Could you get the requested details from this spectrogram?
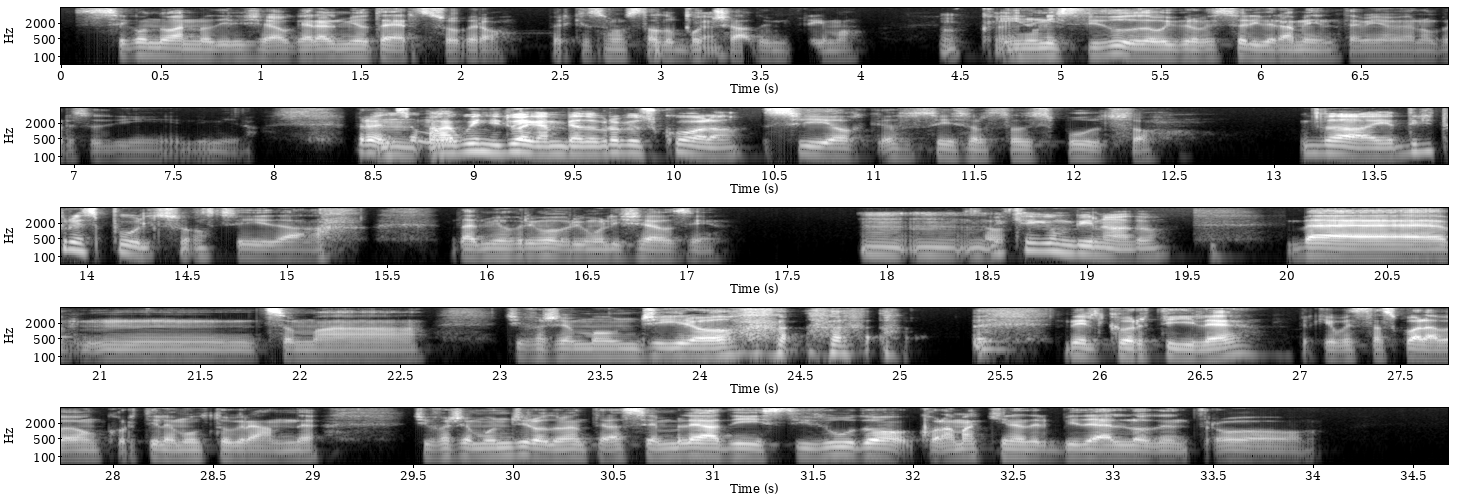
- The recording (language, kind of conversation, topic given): Italian, unstructured, Hai mai sentito dire che alcuni insegnanti preferiscono alcuni studenti rispetto ad altri?
- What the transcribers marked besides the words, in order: distorted speech; tapping; "proprio" said as "propio"; laughing while speaking: "da"; static; "combinato" said as "cambinato"; "insomma" said as "nsomma"; other background noise; chuckle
